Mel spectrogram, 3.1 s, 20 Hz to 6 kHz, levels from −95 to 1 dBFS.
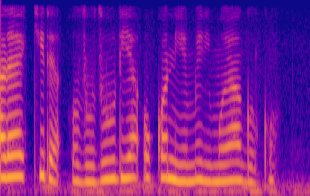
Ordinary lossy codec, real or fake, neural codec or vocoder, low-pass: none; real; none; 5.4 kHz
